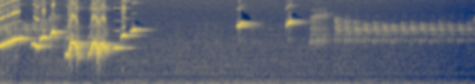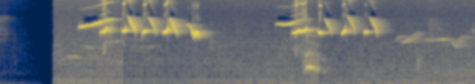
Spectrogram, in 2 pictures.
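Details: White-rumped shama lure song to get other shamas singing: a dense burst of mixed whistles, scattered thin notes, a silent stretch, then rapid high chirping runs.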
